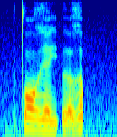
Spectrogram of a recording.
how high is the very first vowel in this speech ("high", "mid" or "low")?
mid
